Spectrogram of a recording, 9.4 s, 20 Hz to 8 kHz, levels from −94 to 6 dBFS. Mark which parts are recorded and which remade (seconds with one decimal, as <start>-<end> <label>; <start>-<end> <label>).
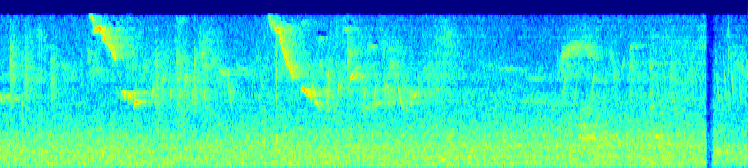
0.0-0.5 remade; 0.5-4.2 recorded; 4.2-9.4 remade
